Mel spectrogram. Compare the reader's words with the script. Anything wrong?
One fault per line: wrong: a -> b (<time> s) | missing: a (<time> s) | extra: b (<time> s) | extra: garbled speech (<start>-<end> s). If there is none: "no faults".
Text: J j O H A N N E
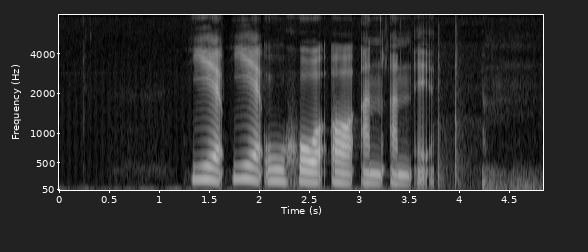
no faults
